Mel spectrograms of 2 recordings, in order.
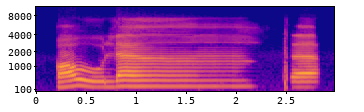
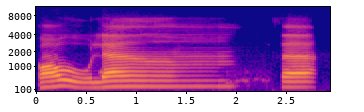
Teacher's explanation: Dua harakat itu kita bahagikan, satu harakat untuk tanwin dan satu harakat untuk kita dah ikhfakan, sembunyikan tanwin ke dalam ta. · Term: ikhfa haqiqi wusta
